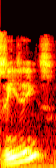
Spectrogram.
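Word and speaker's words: Zizzi: Zizi or whatever on a Saturday. There is just a kind of... – How did you pronounce Zizi's? – Zizi. – Okay, bold. I mean, my Italian, as we all know, is ciao.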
